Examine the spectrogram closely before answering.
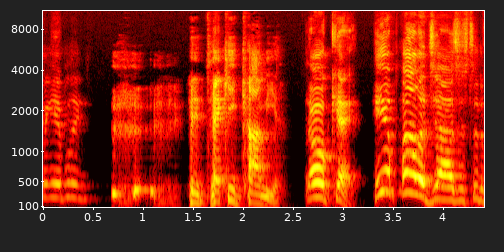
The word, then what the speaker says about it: Hideki Kamiya: I said his last name wrong. Damn. Let me be country. So, this man, say his name again, please. Hideki Kamiya.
